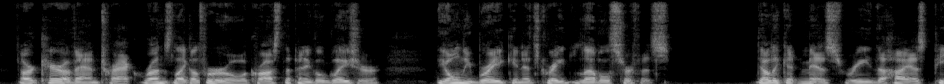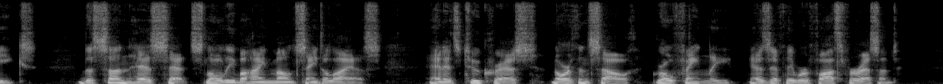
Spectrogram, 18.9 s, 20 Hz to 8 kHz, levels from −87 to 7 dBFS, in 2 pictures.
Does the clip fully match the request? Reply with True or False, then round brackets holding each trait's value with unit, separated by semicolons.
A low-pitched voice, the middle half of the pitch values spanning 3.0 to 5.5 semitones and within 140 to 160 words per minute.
True (130 Hz; 3.5 semitones; 155 wpm)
